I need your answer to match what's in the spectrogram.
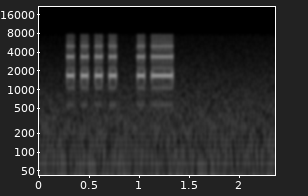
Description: Morse code, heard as electronic beeps, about 17 wpm, 1650 Hz. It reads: HA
